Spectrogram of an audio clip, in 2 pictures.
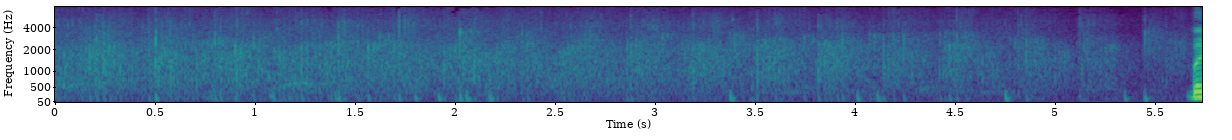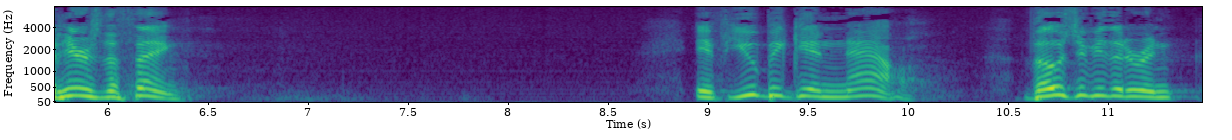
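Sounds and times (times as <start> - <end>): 
audience applause: 0.0 - 5.7
speech: 5.7 - 6.5, 9.0 - 11.4.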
